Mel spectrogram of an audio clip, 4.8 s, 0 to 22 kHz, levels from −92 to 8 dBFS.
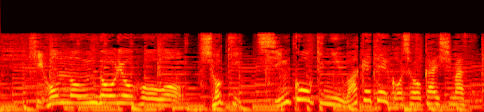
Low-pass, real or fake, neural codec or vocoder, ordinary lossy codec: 7.2 kHz; real; none; none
